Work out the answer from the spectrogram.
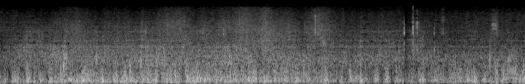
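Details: Heavy wind roars against the microphone alongside boat and water noise, with a constant broad rushing sound throughout.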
